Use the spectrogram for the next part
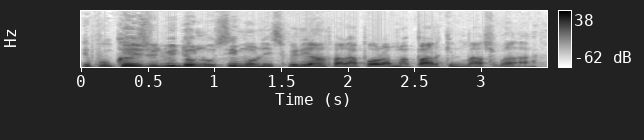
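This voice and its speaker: A man's voice: fairly low pitch, fairly quick, mellow, highs cut off, a little hiss or hum. A man, a guest expert on a TV talk show answering viewers' questions, hesitant with many fillers and restarts.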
